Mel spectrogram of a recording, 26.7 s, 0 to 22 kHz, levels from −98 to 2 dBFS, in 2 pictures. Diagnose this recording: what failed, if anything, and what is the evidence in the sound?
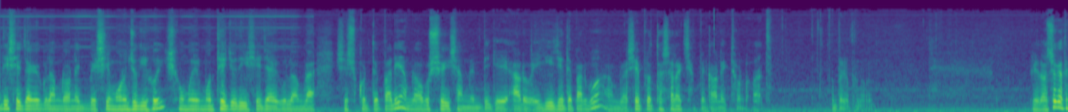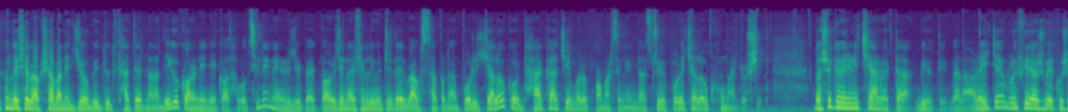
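Sample-format conversion, 0 to 3.91 s: crude rate conversion by dropping samples, fitting 48 kHz to 44.1 kHz. Its inharmonic fizz tracks loud highs, unlike warbling codec artefacts.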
